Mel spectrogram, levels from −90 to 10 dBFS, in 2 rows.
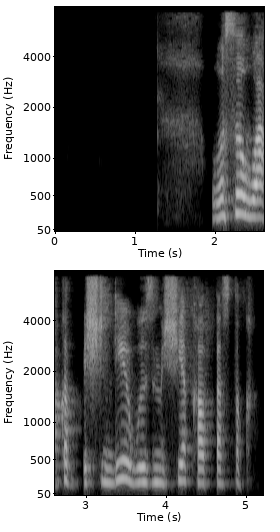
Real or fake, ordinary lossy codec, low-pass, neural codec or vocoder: fake; none; none; codec, 16 kHz, 1.1 kbps, Voila-Tokenizer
